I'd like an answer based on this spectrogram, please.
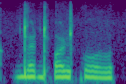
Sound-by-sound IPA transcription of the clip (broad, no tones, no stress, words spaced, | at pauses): ɖʌɖʔɔɳkol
